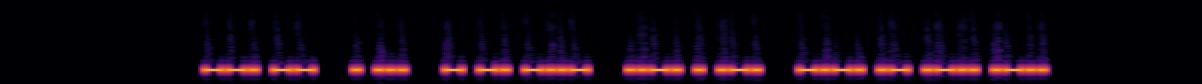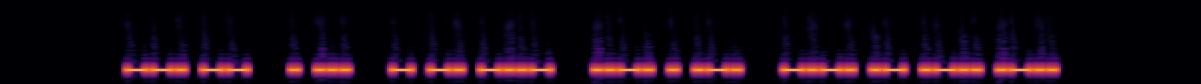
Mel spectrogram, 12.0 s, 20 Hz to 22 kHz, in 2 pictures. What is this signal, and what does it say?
Morse code, heard as a keyed tone, about 36 wpm, 700 Hz. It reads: GM ES TNX FER CALL GM ES TNX FER CALL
